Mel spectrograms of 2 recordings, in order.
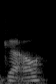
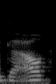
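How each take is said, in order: First: It is said in a British accent. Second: It is said in a Nigerian accent. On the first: "someone from the U K, you say girl" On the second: "in Nigeria we say"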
